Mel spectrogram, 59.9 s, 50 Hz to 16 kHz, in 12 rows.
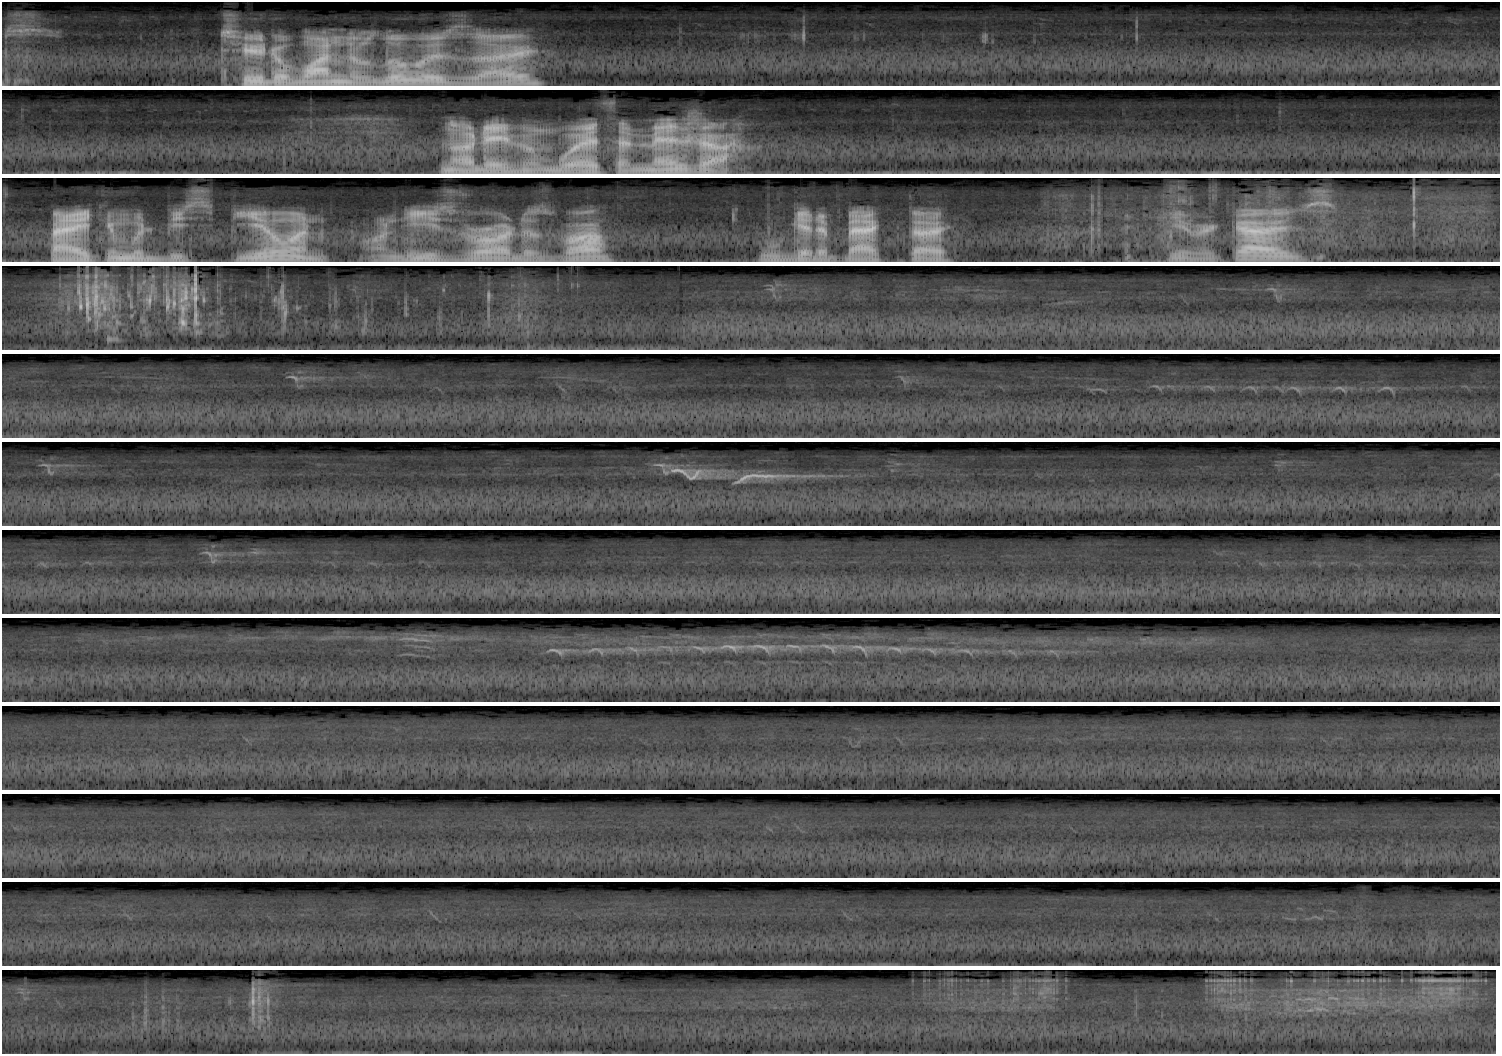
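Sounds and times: riverside ambience: 0.0 - 59.9
birds calling: 10.8 - 19.4
fish splashing into water: 15.1 - 17.0.

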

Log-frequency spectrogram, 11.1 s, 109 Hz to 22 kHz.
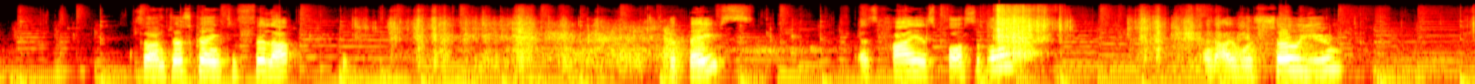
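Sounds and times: clay granules pouring: 2.6 - 6.3, 7.5 - 9.6.

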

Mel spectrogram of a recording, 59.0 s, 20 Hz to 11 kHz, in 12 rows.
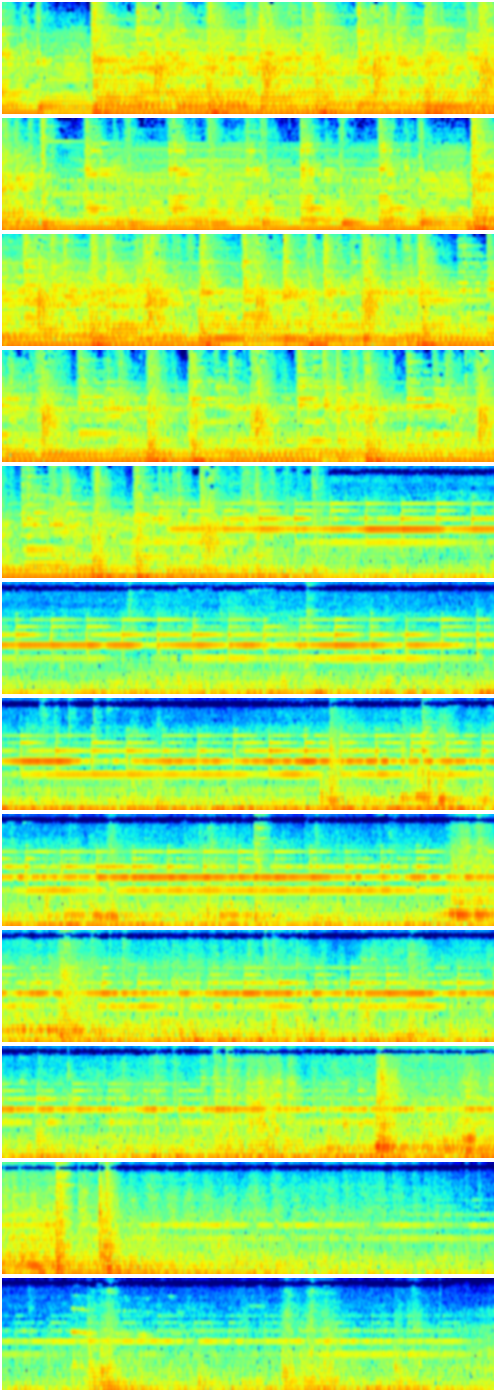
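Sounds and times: train cars clanking and banging: 0.0 - 59.0
train wheels rumbling on rail: 0.0 - 59.0
steady high ringing tone: 21.0 - 59.0.

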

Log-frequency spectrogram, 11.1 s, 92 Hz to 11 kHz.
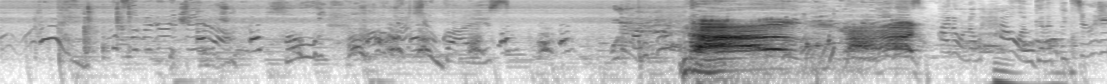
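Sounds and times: background music: 4.6 - 10.8.

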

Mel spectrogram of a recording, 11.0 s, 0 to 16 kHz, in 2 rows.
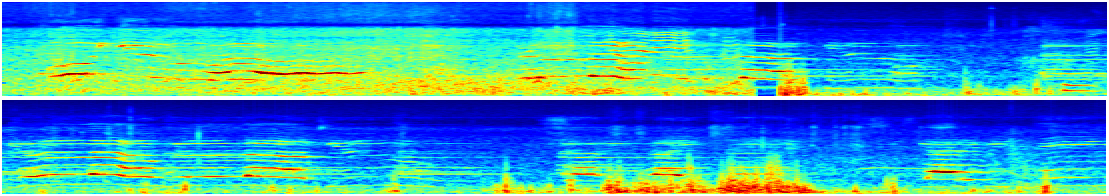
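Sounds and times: pop song with male singing: 0.2 - 1.8, 2.6 - 11.0.

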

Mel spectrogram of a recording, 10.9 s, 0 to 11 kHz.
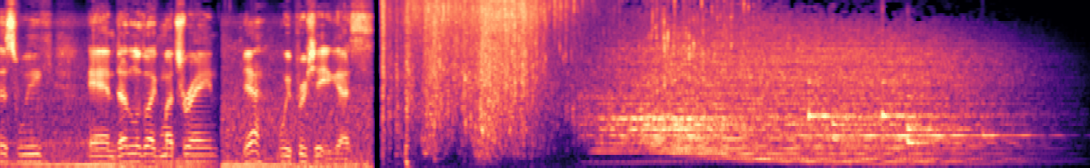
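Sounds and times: water splash sound effect: 3.8 - 7.8
music with held notes: 6.0 - 10.8.

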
